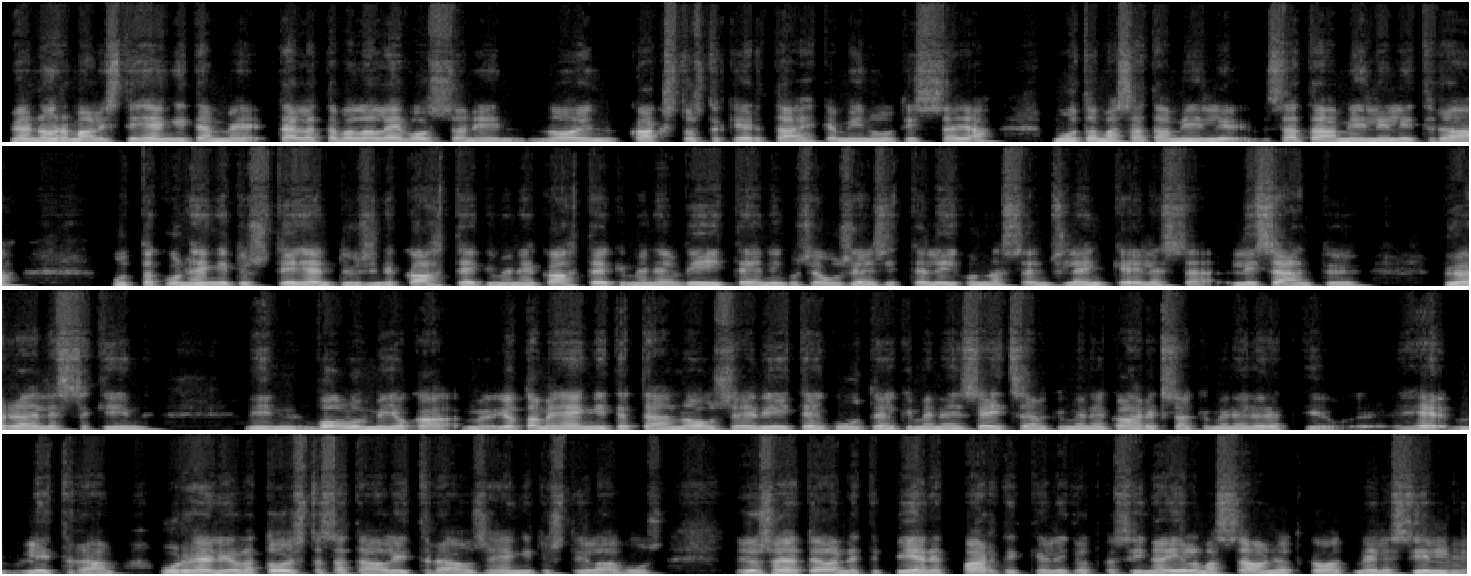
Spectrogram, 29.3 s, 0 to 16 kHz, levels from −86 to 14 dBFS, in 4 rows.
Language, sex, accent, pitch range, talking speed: Finnish, male, native, 120-160 Hz, 130 wpm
